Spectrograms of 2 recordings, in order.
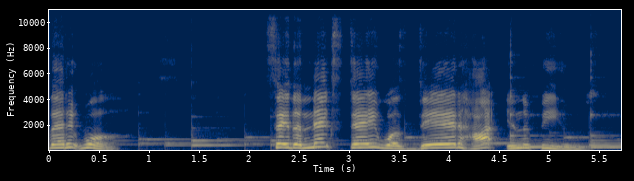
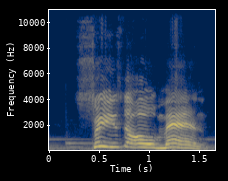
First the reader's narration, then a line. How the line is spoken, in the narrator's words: cried the overseer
